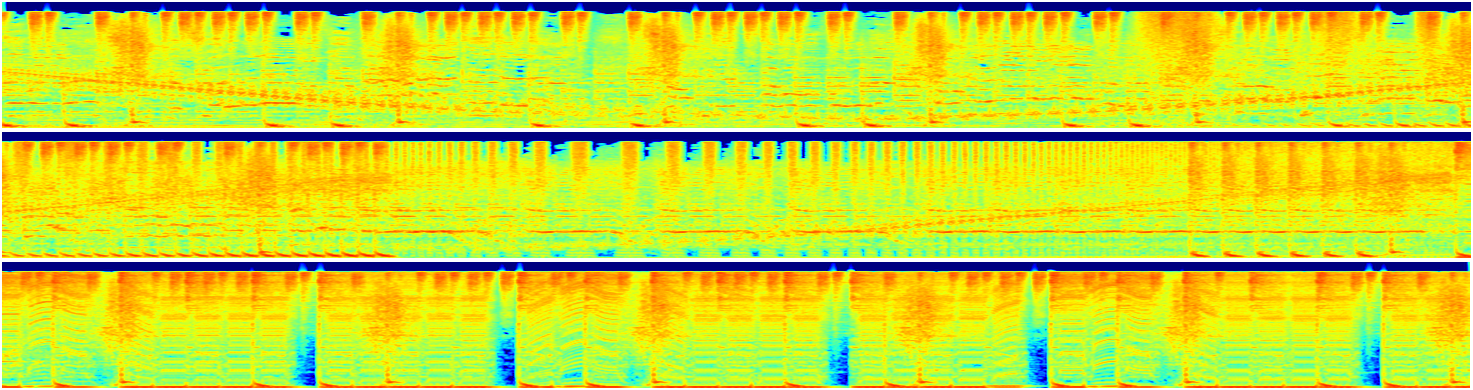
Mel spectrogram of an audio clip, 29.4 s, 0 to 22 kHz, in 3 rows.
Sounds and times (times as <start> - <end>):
Dubstep: 0.0 - 29.3.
